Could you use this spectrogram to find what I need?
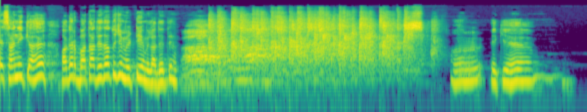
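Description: A young man recites with feeling into a microphone.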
